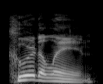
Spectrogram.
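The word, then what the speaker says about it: Coeur d'Alene: yeah that's pretty close Kur delain is how a red-blooded American would say it I guess I like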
